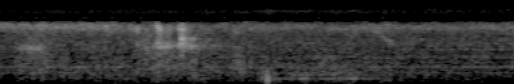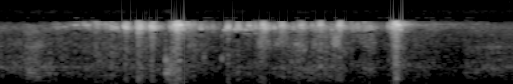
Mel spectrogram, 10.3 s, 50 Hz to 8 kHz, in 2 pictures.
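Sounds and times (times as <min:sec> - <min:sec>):
outdoor hiss: 0:00.0 - 0:10.2
grey wagtail Motacilla cinerea calls: 0:05.7 - 0:09.4.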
